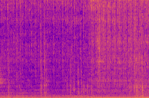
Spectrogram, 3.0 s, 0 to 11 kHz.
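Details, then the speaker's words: Ford F250 with tired 352 FE V8, pulling away under light load before distributor replacement: deep rumble stumbling through a dead spot then smoothing, cruises fine; owner suspects ignition; acceleration hesitation, cause unconfirmed. "Hear it stumble, and there it goes. So once you get through that dead spot, everything works great. So the thing actually cruises great down the highway, but it's just off the line is kind of a mess."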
